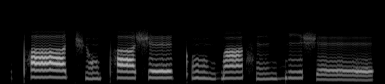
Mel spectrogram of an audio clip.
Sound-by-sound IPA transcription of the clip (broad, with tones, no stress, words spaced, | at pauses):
pʰaː˦ t͡ʃũ˨pʰa˦ʃeː˦ kʼũ˦˨ ɡ͡bã˦sĩ˨˦ɡ͡bi˦ʃeː˨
